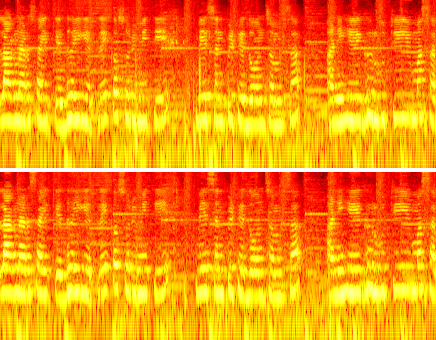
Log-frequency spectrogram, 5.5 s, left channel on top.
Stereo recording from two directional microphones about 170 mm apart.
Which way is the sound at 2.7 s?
Centre (ahead or behind).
